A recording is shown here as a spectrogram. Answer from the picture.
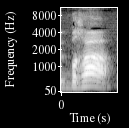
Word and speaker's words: bras: S comme le bras. Le repas. On ne doit pas prononcer S final.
